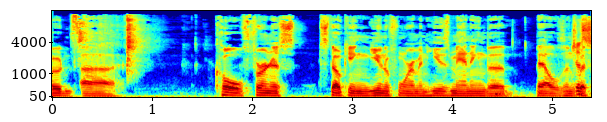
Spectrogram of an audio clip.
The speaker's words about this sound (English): Just cracked a beer if you didn't hear it.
